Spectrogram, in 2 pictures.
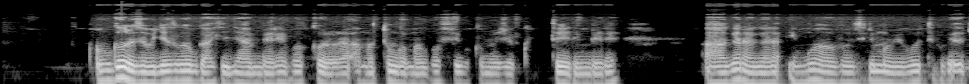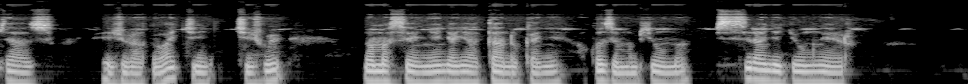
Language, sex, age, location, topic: Kinyarwanda, male, 50+, Nyagatare, agriculture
